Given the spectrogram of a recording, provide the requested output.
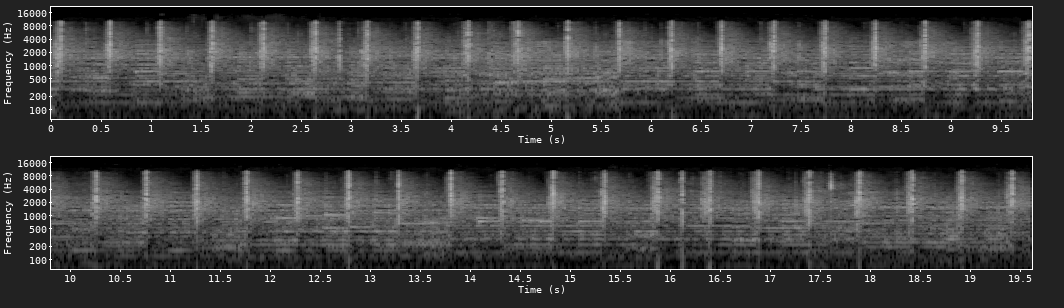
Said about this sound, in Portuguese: Vamos bater palmas para ele.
